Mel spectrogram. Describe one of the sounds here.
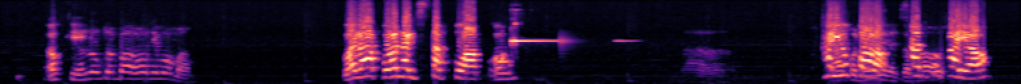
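A middle-aged woman laughs and talks over an online call.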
